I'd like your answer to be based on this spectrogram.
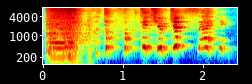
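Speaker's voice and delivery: very high, slow, drawn-out shocked squeal; hammed-up shocked coworkers; mock disbelief. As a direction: stretch it in disbelief. Coworkers shocked at racist joke.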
